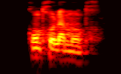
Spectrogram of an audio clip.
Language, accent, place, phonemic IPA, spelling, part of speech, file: French, France, Lyon, /kɔ̃.tʁə.la.mɔ̃tʁ/, contre-la-montre, noun, LL-Q150 (fra)-contre-la-montre.wav
- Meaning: time trial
